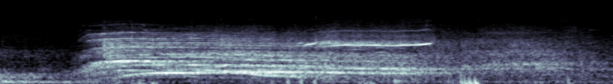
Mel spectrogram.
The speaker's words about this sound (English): That's where you cheer.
